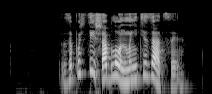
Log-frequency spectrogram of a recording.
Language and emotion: Russian, positive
